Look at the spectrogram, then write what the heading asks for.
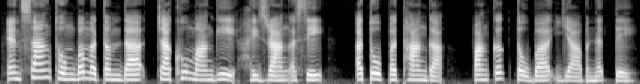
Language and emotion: Manipuri, neutral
